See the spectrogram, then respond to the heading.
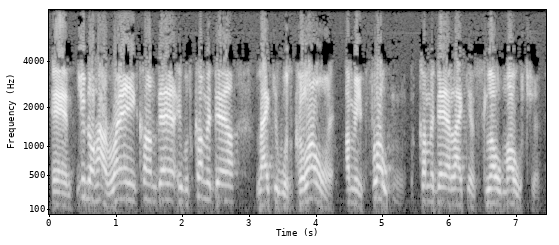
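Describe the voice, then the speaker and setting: A man's voice: a little high, lively intonation, normal speed, sharp tone. Man on a breaking-up phone call. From Richmond, Virginia. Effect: breaking-up, glitchy phone-call audio. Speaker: caller.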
